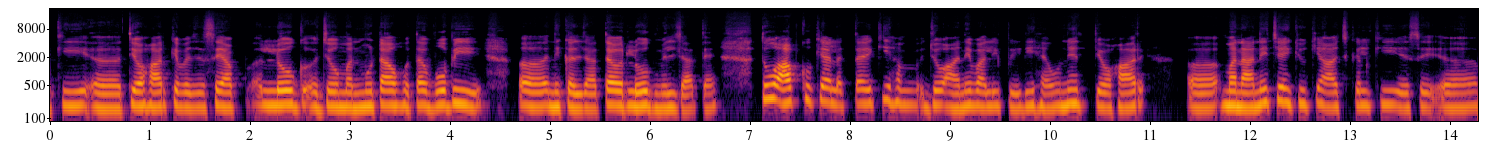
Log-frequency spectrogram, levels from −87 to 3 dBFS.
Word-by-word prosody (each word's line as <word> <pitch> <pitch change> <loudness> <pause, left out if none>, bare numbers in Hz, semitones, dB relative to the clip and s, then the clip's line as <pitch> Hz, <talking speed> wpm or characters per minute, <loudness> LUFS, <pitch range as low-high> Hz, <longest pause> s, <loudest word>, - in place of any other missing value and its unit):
कि 190 +3 -3
अ, 170 -2 0
त्योहार 190 -2 +2
के 200 - +1
वजह 175 0 -3
से 175 +3 -1
आप 180 -1 0 0.2
लोग 195 0 +3 0.2
जो 185 -1 +2
मनमुटाव 185 +2 +2
होता 190 +1 -1
है 195 - +2
वो 190 +2 +2
भी 210 +2 +1 0.6
अ, - - +2 0.3
निकल 180 -1 +1
जाता 170 +3 0
है 195 - +8
और 190 0 +3
लोग 190 -1 +3
मिल 170 +1 -1
जाते 165 0 -5
हैं। 170 +3 -9 0.4
तो 265 +1 +4
आपको 220 +2 +5
क्या 230 +1 +1
लगता 195 0 -4
है 210 0 0
कि 240 +4 -5
हम 200 -3 -5 0.2
जो 200 - +1
आने 180 +1 -1
वाली 185 0 -2
पीढ़ी 175 +1 -4
है 180 -2 -4
उन्हें 190 +3 +1
त्योहार 180 +1 -1 0.4
अ, 175 +2 -2
मनाने 190 +1 +4
चाहिए 225 +1 +1
क्योंकि 200 +2 -5
आजकल 185 0 -4
की 200 -1 -6
ऐसे 175 +1 -6
अ, 175 +1 -3
185 Hz, 190 wpm, -22 LUFS, 175-200 Hz, 0.6 s, है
